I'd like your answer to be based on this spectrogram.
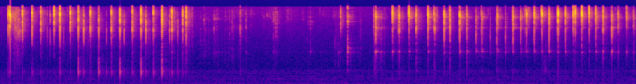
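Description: Long nails tap rapidly on the glass base of a round gold mercury glass candle jar held on its side, producing bright, clicky taps with almost no ring. A fast run of taps stops for about two seconds of near silence, then the tapping resumes and continues to the end.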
